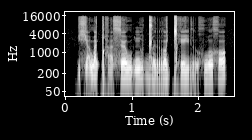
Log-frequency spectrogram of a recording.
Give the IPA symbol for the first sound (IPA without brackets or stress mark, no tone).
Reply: ç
